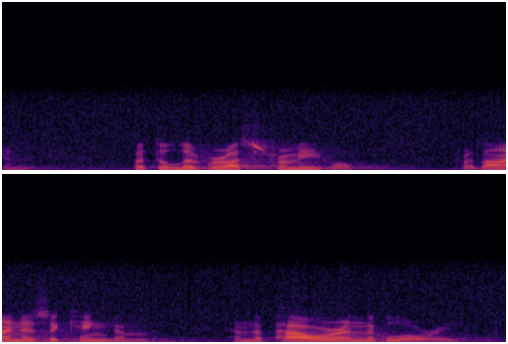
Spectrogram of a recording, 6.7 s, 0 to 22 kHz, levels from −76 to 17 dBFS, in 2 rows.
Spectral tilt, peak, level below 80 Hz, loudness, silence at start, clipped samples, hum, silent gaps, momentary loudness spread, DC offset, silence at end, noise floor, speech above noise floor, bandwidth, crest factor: -5.5 dB/octave; -8 dBFS; -62 dBFS; -28 LUFS; 0 s; under 0.1%; none; none; 20 LU; under 0.1%; 0 s; -52 dBFS; 24 dB; 11.5 kHz; 24 dB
